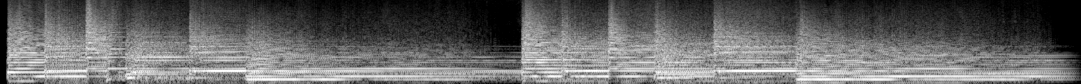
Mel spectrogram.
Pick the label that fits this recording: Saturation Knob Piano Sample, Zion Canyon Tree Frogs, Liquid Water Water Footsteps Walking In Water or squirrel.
Saturation Knob Piano Sample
